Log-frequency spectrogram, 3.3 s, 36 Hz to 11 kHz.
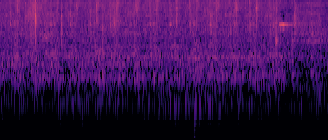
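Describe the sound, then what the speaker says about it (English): A sewing machine runs steadily, stitching around all four sides of a reading pillow, with a quiet, continuous motor whir and no talk. "I am sewing around all 4 sides of the pillow"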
